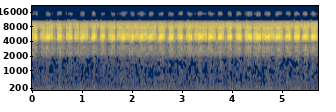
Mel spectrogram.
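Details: Summer cicada chorus from Provence in the south of France, a loud shrill buzzing drone throbbing in quick regular pulses, several per second, unbroken throughout.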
